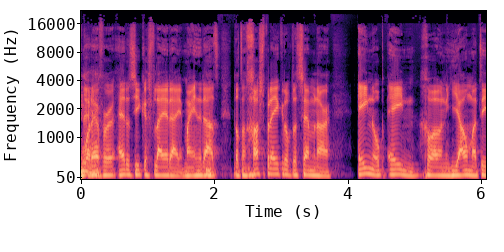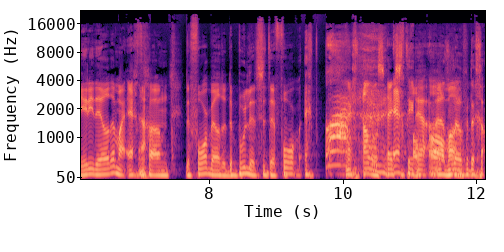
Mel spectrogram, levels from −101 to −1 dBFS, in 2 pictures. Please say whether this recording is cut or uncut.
cut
